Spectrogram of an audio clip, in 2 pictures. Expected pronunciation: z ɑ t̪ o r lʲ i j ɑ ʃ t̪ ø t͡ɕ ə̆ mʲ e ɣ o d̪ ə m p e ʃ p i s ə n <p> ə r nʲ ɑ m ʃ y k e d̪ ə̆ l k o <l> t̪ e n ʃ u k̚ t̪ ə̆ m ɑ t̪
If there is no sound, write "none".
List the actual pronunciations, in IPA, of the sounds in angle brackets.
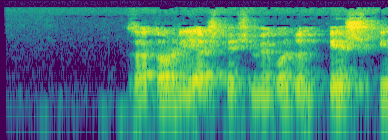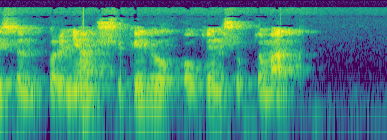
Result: p, l

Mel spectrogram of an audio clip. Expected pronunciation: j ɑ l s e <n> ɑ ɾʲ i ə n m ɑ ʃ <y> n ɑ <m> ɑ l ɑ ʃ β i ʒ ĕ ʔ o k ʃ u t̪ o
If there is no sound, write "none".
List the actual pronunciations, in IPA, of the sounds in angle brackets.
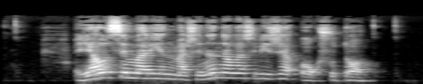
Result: m, i, n

